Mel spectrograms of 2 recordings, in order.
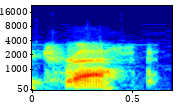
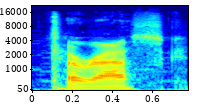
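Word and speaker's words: Tarrasque: Because one of the most deadly creatures in all of the monster book is called a Trask. Tarask. Yeah, Tarask. But Yeah. like, yeah, it's a very Those- similar pronunciation.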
